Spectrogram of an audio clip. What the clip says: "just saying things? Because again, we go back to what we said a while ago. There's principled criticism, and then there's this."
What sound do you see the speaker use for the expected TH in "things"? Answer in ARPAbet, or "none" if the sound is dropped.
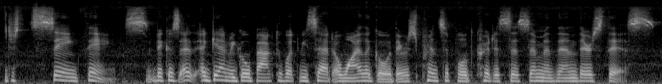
TH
